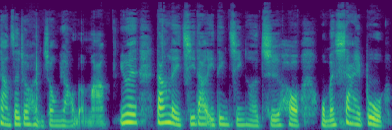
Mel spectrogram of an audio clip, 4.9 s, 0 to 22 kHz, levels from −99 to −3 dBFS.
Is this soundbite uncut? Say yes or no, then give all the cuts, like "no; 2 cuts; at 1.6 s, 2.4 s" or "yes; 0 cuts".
no; 1 cut; at 1.4 s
